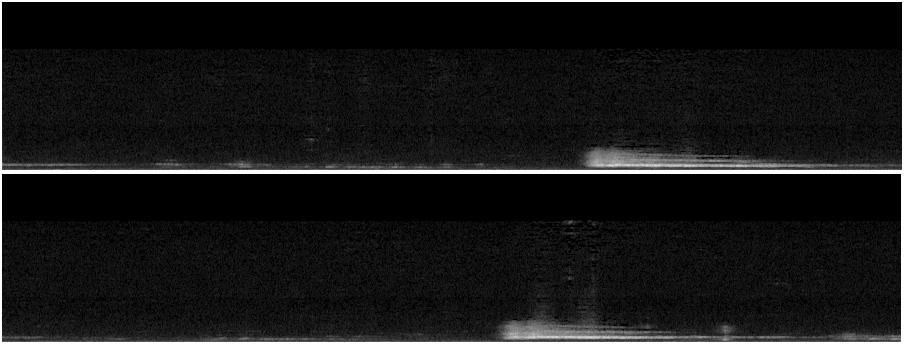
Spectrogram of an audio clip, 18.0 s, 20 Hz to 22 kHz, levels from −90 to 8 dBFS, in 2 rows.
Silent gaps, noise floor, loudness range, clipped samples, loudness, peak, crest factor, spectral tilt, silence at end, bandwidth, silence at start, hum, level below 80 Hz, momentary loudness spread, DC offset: none; -57 dBFS; 12 LU; under 0.1%; -21 LUFS; -6 dBFS; 20 dB; -5 dB/octave; 0.05 s; 3.5 kHz; 0.5 s; none; -56 dBFS; 27 LU; under 0.1%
